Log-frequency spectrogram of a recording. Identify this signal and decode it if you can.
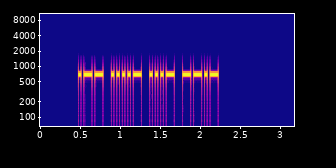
Morse code, heard as a keyed tone, about 34 wpm, 700 Hz. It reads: W4VQ
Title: Easy Call Signs Repeated 3x - 35wpm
